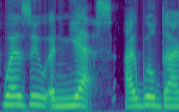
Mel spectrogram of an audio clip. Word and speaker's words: oiseau: It's pronounced oiseau, and yes, I will die mad about it.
